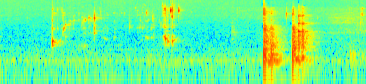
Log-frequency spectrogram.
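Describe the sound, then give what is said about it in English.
Lime juice from a citrus squeezer is poured into a glass in short bursts: a few light drips and trickles with a faint ringing tone, then two louder splashes near the end. No one speaks. “And then I'll pour it in the glass so you can see.”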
